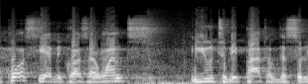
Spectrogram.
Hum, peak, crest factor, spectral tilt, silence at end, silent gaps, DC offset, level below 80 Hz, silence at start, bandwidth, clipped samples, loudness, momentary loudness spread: none; 0 dBFS; 10 dB; -5.5 dB/octave; 0 s; none; under 0.1%; -28 dBFS; 0 s; 14 kHz; 0.6%; -10 LUFS; 9 LU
